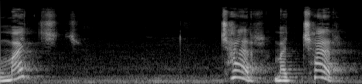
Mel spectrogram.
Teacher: म च की साउंड कम आ रही है, मतलब उसका उच्चारण में लगने वाला जो समय है वो कम है।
